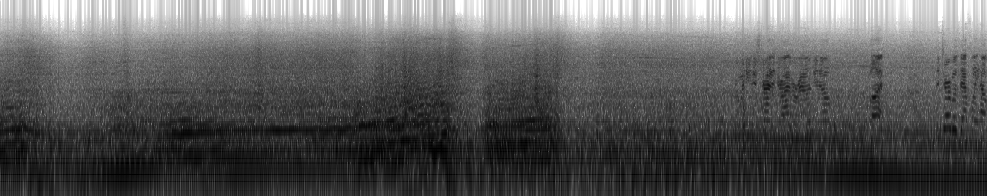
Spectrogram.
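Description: Car engine fitted with a ProCharger centrifugal supercharger drones and surges while driving, a loud, steady rumble with rising revs and brief whooshing swells from inside the cabin.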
